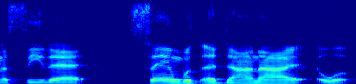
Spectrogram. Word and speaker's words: Adonai: Same with Adonai. How do you say it? Adonai. AD Mitchell. Adonai. Let's say AD, bro. Adonai. Added on. Just call it add a 9.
